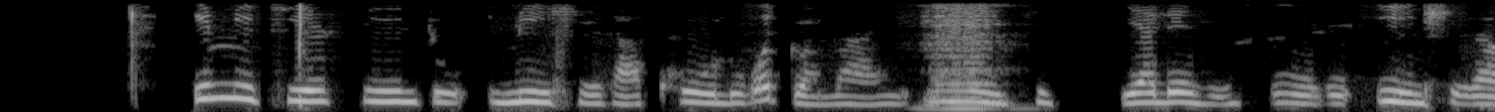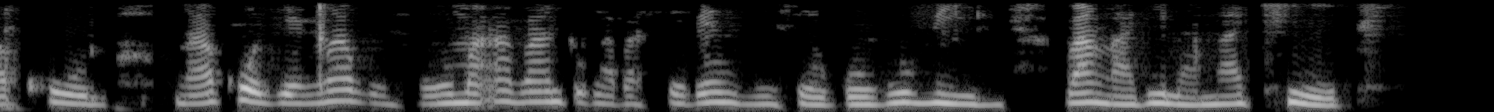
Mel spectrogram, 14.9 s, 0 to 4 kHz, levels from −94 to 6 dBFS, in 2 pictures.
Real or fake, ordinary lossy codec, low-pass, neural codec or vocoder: real; AAC, 32 kbps; 3.6 kHz; none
